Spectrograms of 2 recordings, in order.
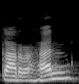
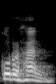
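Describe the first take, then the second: First: The first vowel is an open 'a'. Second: The first vowel is a rounded 'u'.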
